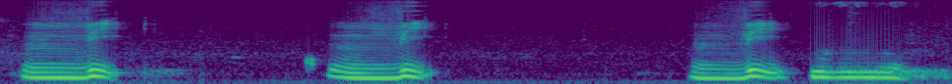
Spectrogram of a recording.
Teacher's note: for the V sound, our lower lip will touch our upper teeth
